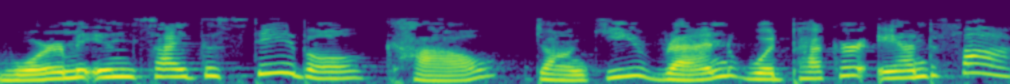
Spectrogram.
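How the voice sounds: A natural reading voice comes through with lively intonation.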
